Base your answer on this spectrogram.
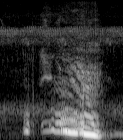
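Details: Wild lion roaring at MalaMala Game Reserve, South African bush, among the Kambula pride and Ndhzenga males during mating: a single deep, moaning grunt that swells and then falls in pitch, after a short click, with a steady high insect whine throughout.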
